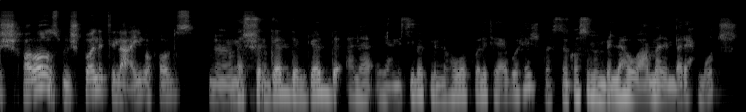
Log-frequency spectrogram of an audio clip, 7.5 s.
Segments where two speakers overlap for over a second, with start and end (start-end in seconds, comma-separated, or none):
none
